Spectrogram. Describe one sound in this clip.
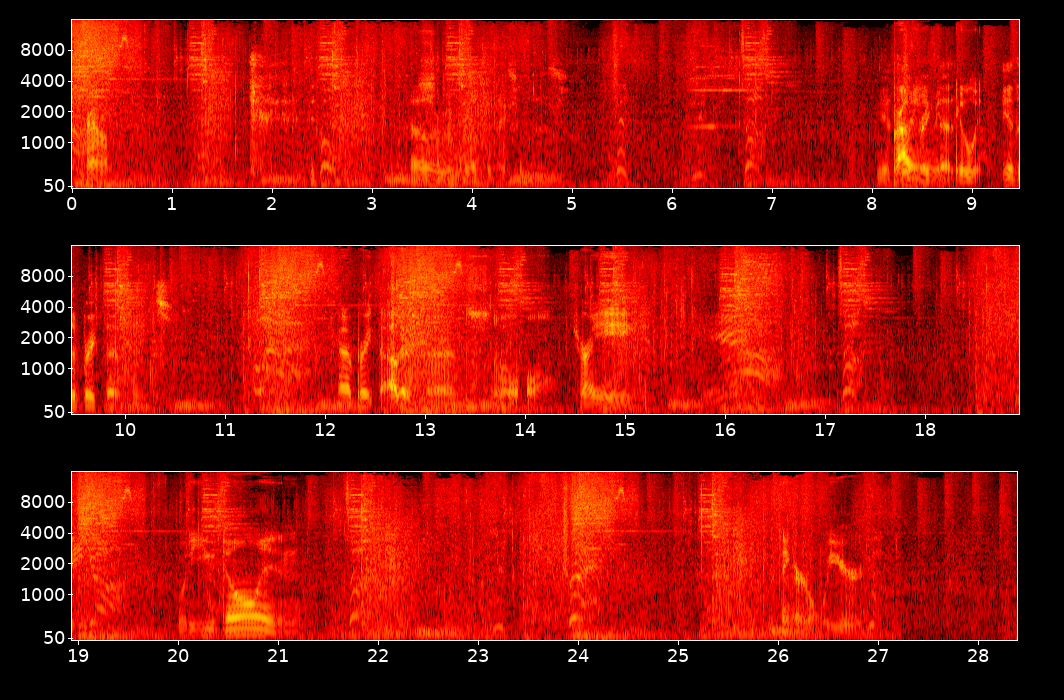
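A sword slashes and strikes enemies again and again.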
